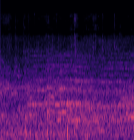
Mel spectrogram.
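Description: Children's voices chattering in the background, with a few footsteps on a paved path.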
